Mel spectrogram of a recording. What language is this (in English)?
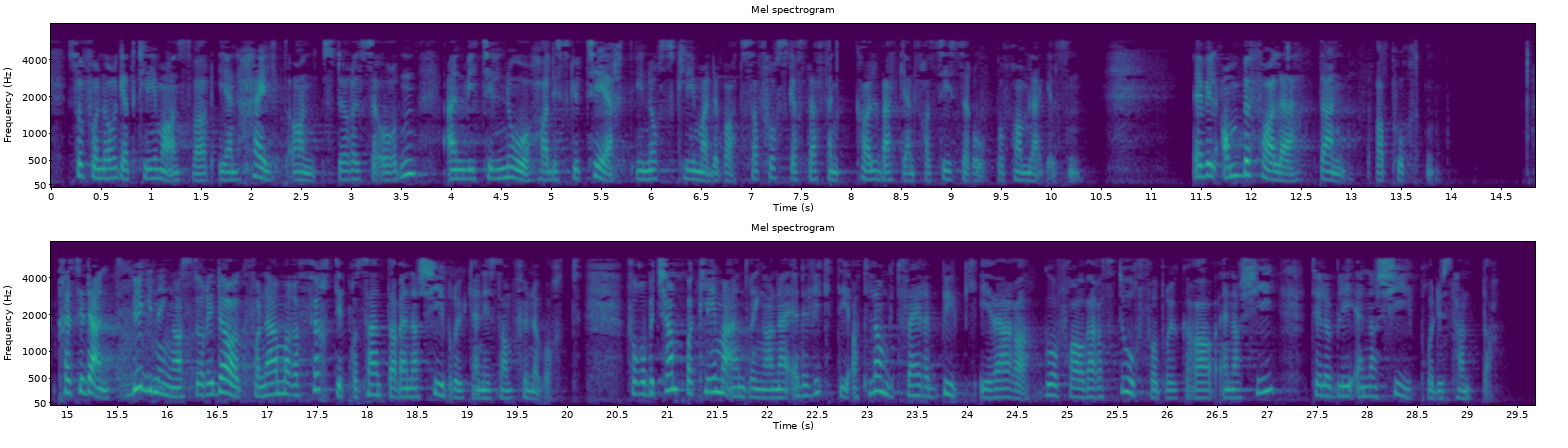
Norwegian Nynorsk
